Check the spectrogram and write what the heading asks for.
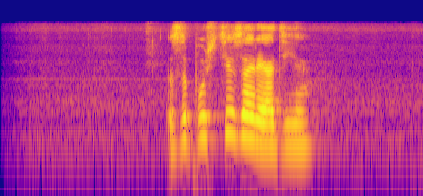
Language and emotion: Russian, neutral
